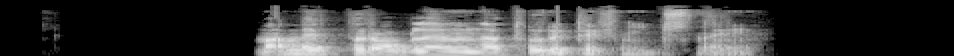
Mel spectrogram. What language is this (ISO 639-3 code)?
pol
